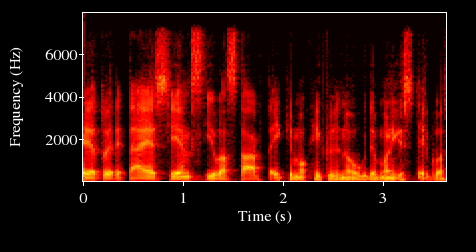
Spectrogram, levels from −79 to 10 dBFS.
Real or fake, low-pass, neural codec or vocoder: fake; 7.2 kHz; codec, 16 kHz, 1 kbps, X-Codec, HuBERT features, trained on balanced general audio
